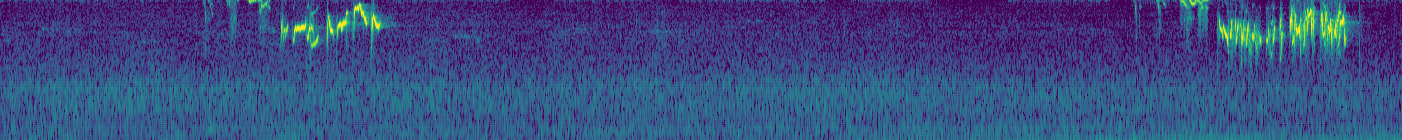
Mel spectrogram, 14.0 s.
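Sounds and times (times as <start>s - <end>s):
European robin song: 2.1s - 3.9s, 11.4s - 13.6s.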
